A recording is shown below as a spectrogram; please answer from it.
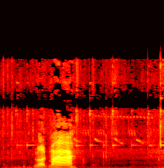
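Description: A woman's sing-song shout, one short call, warning the buffaloes of an approaching car. After it, small bells tinkle faintly.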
